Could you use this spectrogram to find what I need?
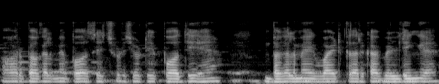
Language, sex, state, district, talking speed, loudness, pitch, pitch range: Hindi, male, Jharkhand, Deoghar, 220 wpm, -19 LUFS, 135 Hz, 135-140 Hz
